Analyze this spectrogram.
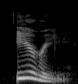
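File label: "eerie", English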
